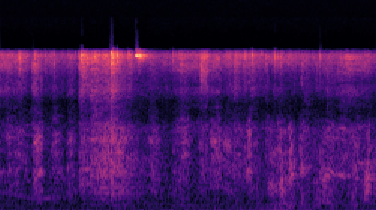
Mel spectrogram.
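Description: Dogs panting close by in quick, rhythmic breaths with a few small whimpers and light movement, no speech over it.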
